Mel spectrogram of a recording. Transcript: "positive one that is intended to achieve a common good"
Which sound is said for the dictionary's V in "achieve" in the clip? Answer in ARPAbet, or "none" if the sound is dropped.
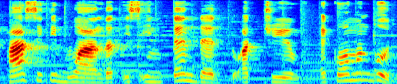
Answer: V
